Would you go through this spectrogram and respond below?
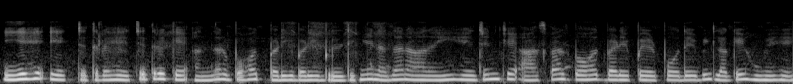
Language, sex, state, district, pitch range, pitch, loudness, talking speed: Hindi, female, Madhya Pradesh, Bhopal, 200-230 Hz, 215 Hz, -17 LUFS, 175 wpm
